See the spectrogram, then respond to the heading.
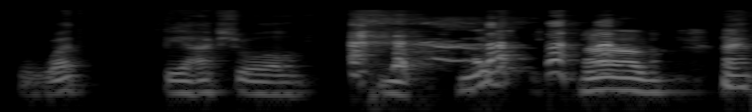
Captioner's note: laughs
